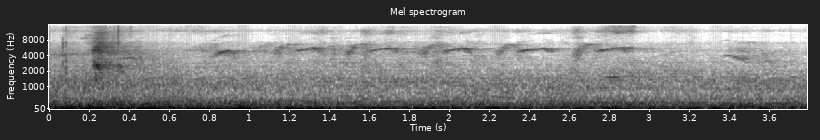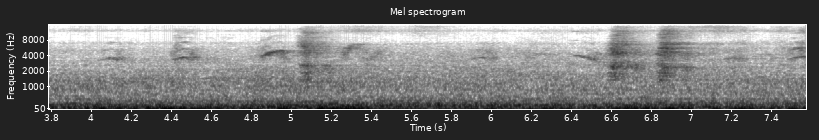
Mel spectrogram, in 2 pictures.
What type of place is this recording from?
park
